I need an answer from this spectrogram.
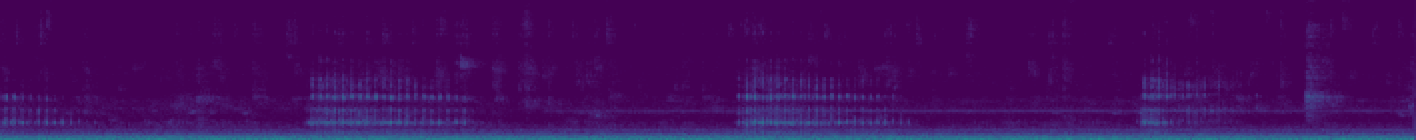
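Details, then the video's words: Loud snores from a sleepy pet cat: a continuous deep rumble underlies three distinct raspy, nasal breath bursts spaced roughly two seconds apart, each lasting under a second, in a quiet room. "Snoring Cat"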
